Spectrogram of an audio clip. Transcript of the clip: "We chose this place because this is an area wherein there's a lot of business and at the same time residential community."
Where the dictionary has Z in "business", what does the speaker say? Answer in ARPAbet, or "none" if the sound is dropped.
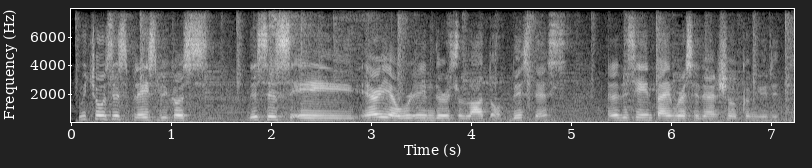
S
